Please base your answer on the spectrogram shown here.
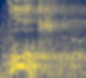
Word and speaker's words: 鷹姫: ました、高遠姫と書いて大木と申します。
